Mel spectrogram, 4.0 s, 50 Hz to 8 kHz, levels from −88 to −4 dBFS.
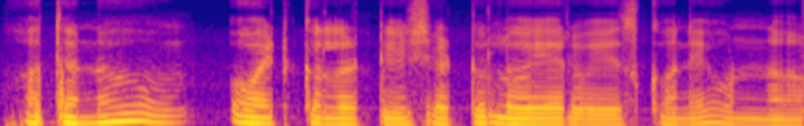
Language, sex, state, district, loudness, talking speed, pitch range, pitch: Telugu, male, Telangana, Mahabubabad, -15 LUFS, 120 wpm, 120-145 Hz, 130 Hz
